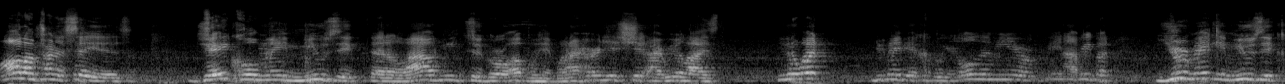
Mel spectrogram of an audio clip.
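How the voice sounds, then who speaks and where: There is noticeable background noise and audible room echo as a man talks at a moderate pace. His high-pitched voice has lively intonation. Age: 20s. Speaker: podcast co-host. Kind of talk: casual chat. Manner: animated.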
